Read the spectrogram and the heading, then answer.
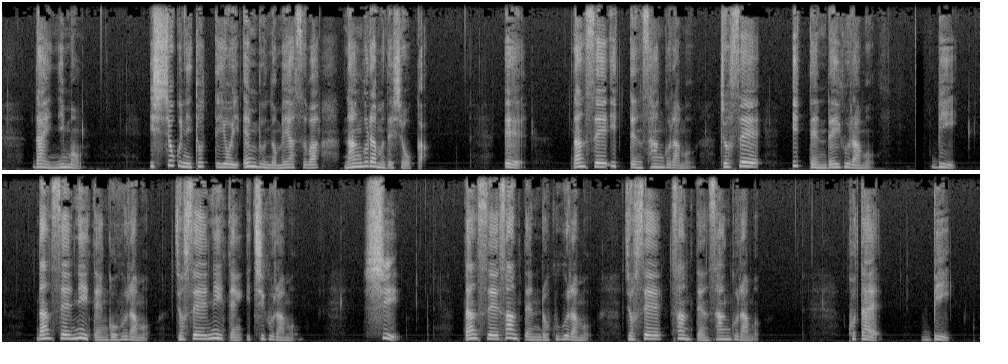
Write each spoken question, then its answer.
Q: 一食にとって良い塩分の目安は何グラムでしょうか?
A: 答え B。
